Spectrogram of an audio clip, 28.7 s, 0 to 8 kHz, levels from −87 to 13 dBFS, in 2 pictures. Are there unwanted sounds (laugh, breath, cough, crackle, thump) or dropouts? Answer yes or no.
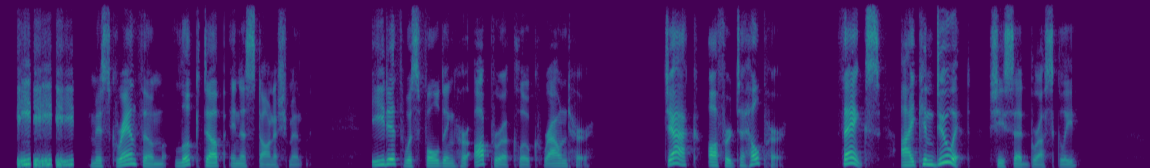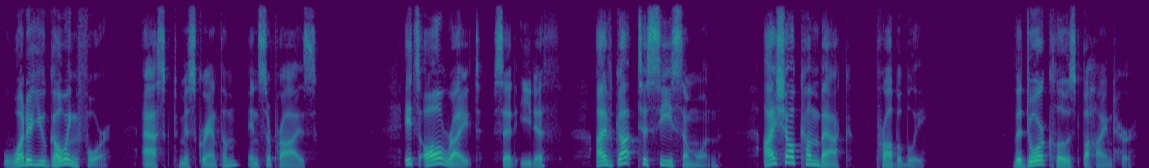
yes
